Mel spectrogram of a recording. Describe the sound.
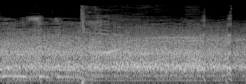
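A dense, roaring stadium crowd at an NFL game cheers and yells nonstop, with scattered whoops and shouts rising out of the loud, steady wall of voices.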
